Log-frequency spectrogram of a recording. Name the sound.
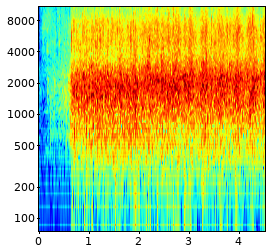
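audience applause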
